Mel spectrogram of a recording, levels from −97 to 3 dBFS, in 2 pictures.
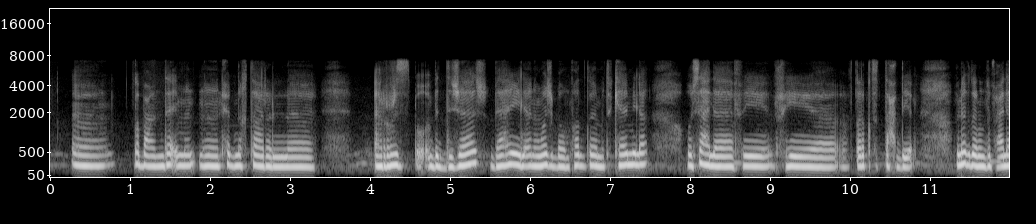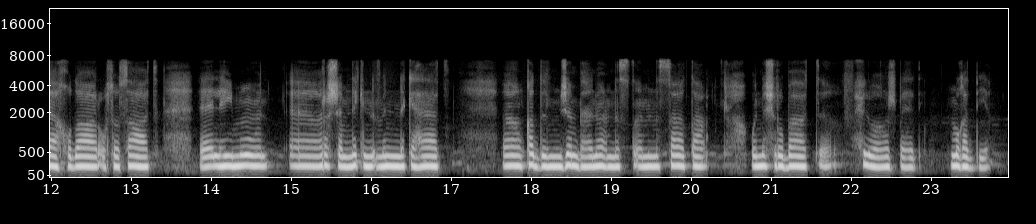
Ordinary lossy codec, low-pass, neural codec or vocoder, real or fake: none; 7.2 kHz; none; real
